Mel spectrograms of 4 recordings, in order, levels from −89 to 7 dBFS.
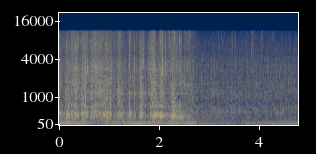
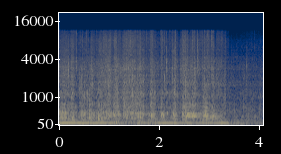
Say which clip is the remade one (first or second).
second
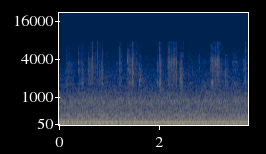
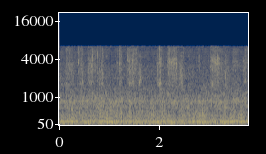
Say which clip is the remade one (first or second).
second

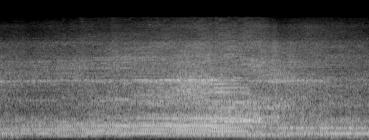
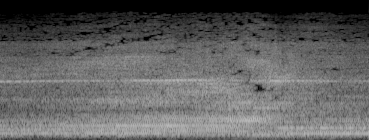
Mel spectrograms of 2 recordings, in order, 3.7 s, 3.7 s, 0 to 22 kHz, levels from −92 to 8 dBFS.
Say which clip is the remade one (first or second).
first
